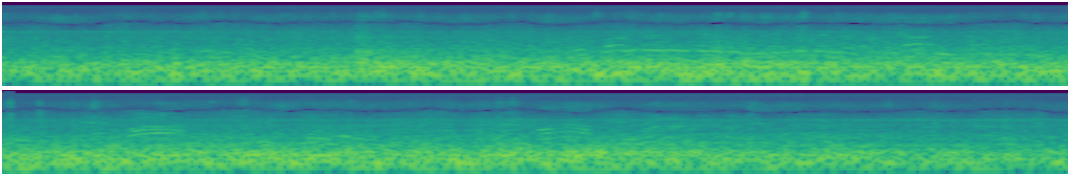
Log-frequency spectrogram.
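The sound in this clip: A mine cage descends a South African gold mine shaft at about ten metres per second, making a constant loud rushing rumble with a thin steady whine above it, unbroken throughout.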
